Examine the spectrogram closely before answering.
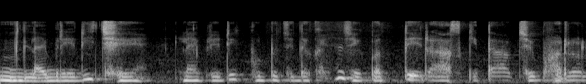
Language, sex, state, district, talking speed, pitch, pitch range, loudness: Maithili, female, Bihar, Begusarai, 155 wpm, 185 Hz, 175-195 Hz, -19 LUFS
